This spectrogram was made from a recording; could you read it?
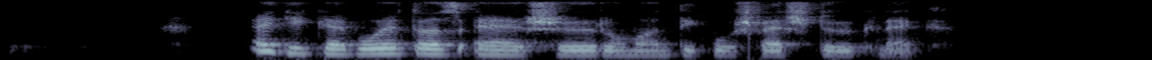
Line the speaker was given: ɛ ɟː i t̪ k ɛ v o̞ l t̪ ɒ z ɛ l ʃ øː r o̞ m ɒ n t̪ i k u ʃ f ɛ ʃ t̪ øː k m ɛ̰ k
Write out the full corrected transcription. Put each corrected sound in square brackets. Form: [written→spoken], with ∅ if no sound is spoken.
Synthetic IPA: ɛ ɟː i [t̪→∅] k ɛ v o̞ l t̪ ɒ z ɛ l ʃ øː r o̞ m ɒ n t̪ i k u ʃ f ɛ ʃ t̪ øː k [m→n] ɛ̰ k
